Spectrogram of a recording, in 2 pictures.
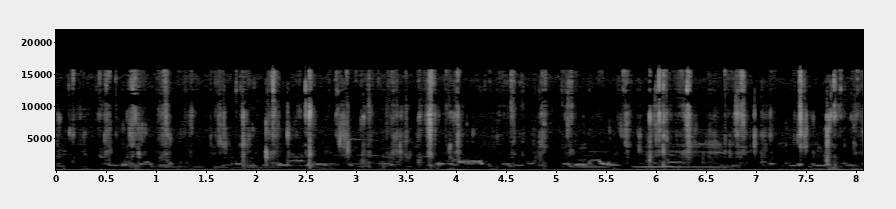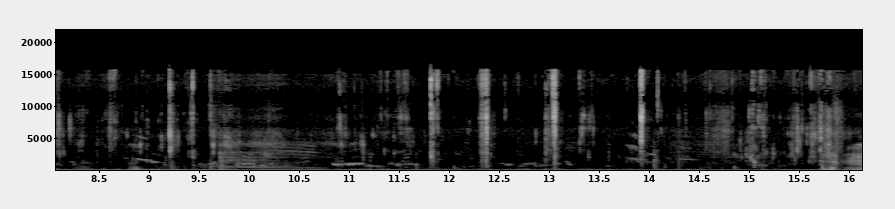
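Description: Close-up chewing of a chicken and bacon club sandwich: many small, wet mouth clicks and crunches over a low steady hum.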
